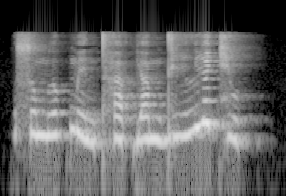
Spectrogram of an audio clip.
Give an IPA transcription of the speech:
s o˧ m l o˦˥ k̚ m e˨˩ n tʰ a˨˩ p̚ j a˧ m d iː˦˥ l i˥˩ a̯ t͡ɕ u˨˩ k̚

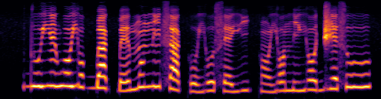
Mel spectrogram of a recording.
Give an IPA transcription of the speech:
d o˦ j ɛ̃˦ w ɔ˦ j ɔ˦ ɡ͡b a˦˨ k͡p ɛ˨˦ m ɔ̃˦ n ĩ˦ s a˦˨ k o˨ j o˧ s ɛ˨ j i˧ k ɔ̃˨ j ɔ˧ n i˧ j ɔ˧ d͡ʒ ɛ˦ s o˦

